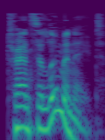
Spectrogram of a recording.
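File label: "transilluminate", British English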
